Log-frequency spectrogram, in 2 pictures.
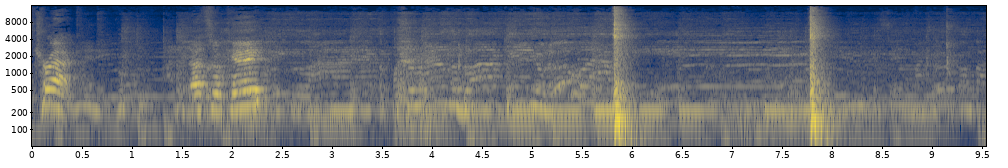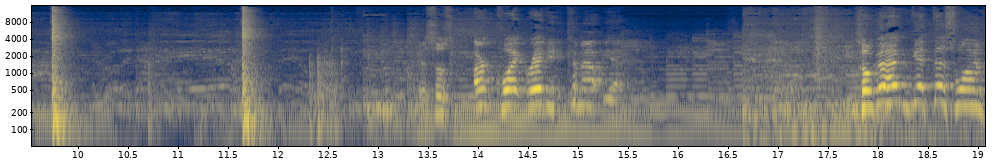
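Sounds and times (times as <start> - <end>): country music on radio: 0.0 - 19.0.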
